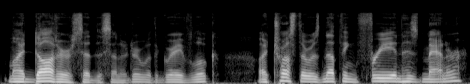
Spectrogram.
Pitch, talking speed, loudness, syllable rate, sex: 120 Hz, 230 wpm, -18 LUFS, 6.0 syllables/s, male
